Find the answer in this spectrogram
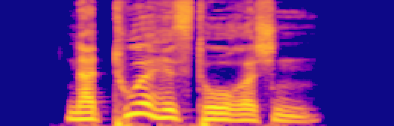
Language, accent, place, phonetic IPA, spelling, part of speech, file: German, Germany, Berlin, [naˈtuːɐ̯hɪsˌtoːʁɪʃn̩], naturhistorischen, adjective, De-naturhistorischen.ogg
- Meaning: inflection of naturhistorisch: 1. strong genitive masculine/neuter singular 2. weak/mixed genitive/dative all-gender singular 3. strong/weak/mixed accusative masculine singular 4. strong dative plural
